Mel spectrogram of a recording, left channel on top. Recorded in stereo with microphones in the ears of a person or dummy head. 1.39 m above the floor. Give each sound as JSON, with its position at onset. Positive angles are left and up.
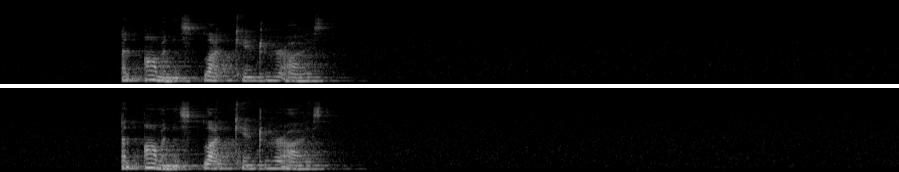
{"t": 1.2, "sound": "a woman speaking", "side_deg": -75, "distance_m": 2.0}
